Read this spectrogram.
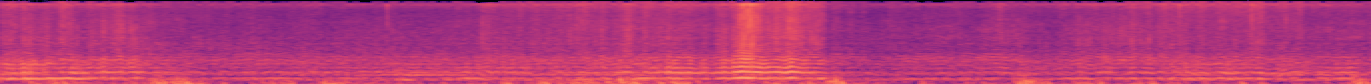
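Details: Honey bees crowding a hive entrance while bringing in pollen and nectar: continuous buzzing hum, with a loud close fly-by near the middle giving a sharp, bright buzz before the drone settles back.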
